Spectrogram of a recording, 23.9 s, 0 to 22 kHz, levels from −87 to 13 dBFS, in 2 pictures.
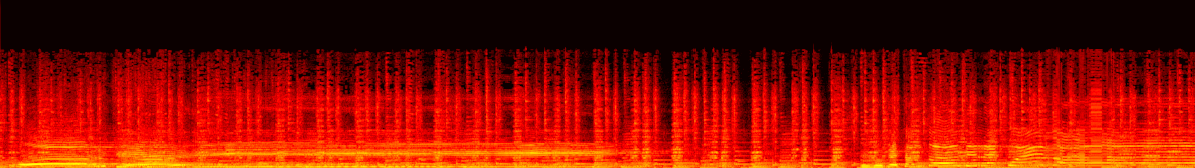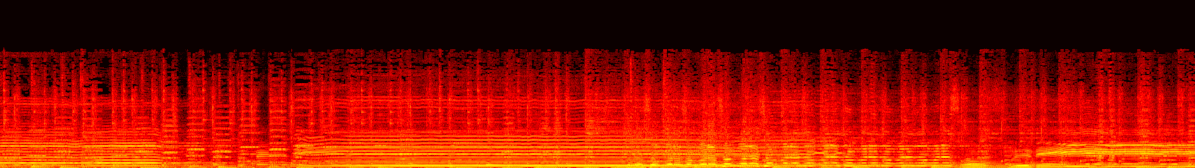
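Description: From 10.44 to 11.15 s, a 93.8 Hz buzz replaces about half the audio: robotic sound, likely from repeated short buffers, without a dropout's gap.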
